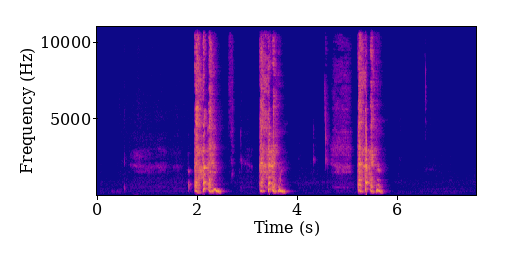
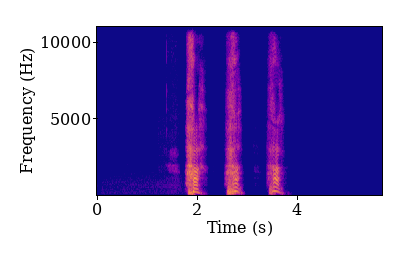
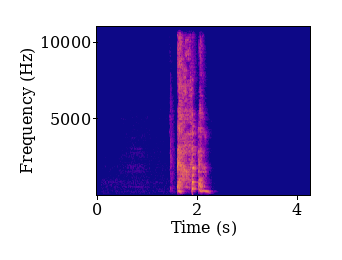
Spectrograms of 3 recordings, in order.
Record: {"three_cough_length": "7.6 s", "three_cough_amplitude": 32768, "three_cough_signal_mean_std_ratio": 0.34, "exhalation_length": "5.7 s", "exhalation_amplitude": 32767, "exhalation_signal_mean_std_ratio": 0.26, "cough_length": "4.3 s", "cough_amplitude": 32767, "cough_signal_mean_std_ratio": 0.26, "survey_phase": "beta (2021-08-13 to 2022-03-07)", "age": "18-44", "gender": "Female", "wearing_mask": "No", "symptom_abdominal_pain": true, "symptom_diarrhoea": true, "symptom_fatigue": true, "symptom_onset": "13 days", "smoker_status": "Ex-smoker", "respiratory_condition_asthma": false, "respiratory_condition_other": false, "recruitment_source": "REACT", "submission_delay": "1 day", "covid_test_result": "Negative", "covid_test_method": "RT-qPCR", "influenza_a_test_result": "Negative", "influenza_b_test_result": "Negative"}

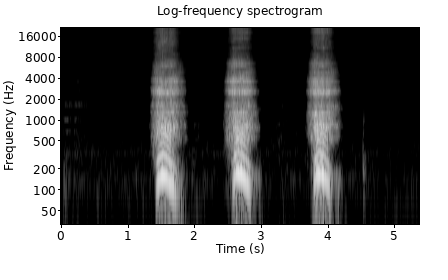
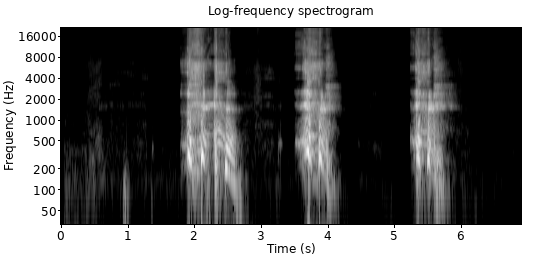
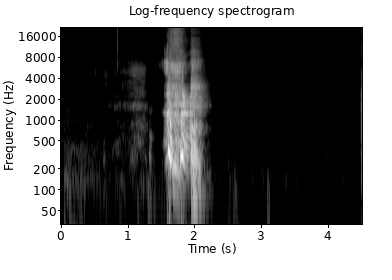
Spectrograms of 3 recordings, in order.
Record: {"exhalation_length": "5.4 s", "exhalation_amplitude": 32767, "exhalation_signal_mean_std_ratio": 0.36, "three_cough_length": "6.9 s", "three_cough_amplitude": 32768, "three_cough_signal_mean_std_ratio": 0.38, "cough_length": "4.5 s", "cough_amplitude": 29119, "cough_signal_mean_std_ratio": 0.26, "survey_phase": "alpha (2021-03-01 to 2021-08-12)", "age": "18-44", "gender": "Male", "wearing_mask": "No", "symptom_new_continuous_cough": true, "symptom_fatigue": true, "symptom_fever_high_temperature": true, "symptom_headache": true, "symptom_onset": "3 days", "smoker_status": "Ex-smoker", "respiratory_condition_asthma": false, "respiratory_condition_other": false, "recruitment_source": "Test and Trace", "submission_delay": "2 days", "covid_test_result": "Positive", "covid_test_method": "RT-qPCR", "covid_ct_value": 32.1, "covid_ct_gene": "N gene"}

